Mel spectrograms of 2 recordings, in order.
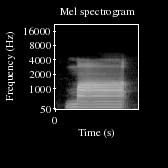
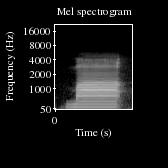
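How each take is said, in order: First: It is said with Mandarin first tone. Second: It is said with Mandarin first tone.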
